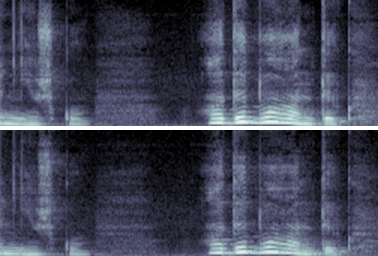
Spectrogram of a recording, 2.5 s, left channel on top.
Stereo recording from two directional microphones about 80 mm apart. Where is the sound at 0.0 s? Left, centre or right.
Left.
